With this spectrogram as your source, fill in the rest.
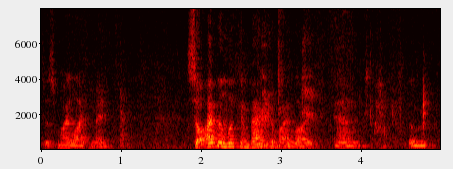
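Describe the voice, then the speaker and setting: A man speaks at a fairly slow pace with very wide pitch swings. The recording has noticeable background noise and audible room echo. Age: 70s. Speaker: retreat speaker. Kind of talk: talk at a church retreat. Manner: halting, many fillers.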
